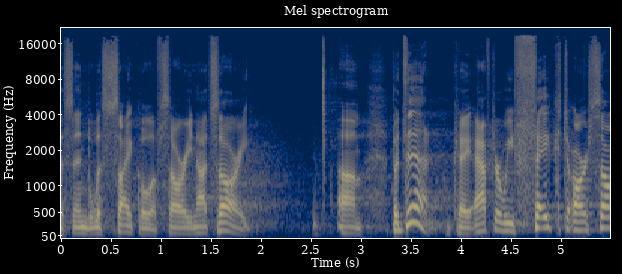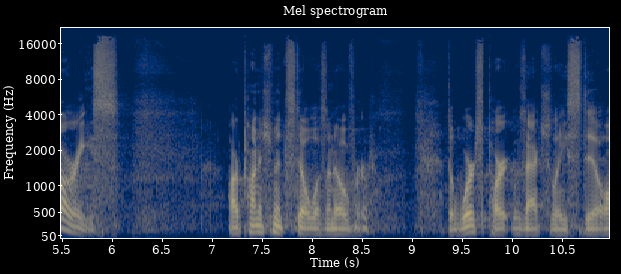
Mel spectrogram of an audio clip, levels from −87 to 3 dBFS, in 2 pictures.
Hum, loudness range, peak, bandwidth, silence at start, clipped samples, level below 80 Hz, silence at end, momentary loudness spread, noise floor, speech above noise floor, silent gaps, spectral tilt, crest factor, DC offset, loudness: none; 6 LU; -8 dBFS; 19 kHz; 0 s; under 0.1%; -78 dBFS; 0 s; 11 LU; -58 dBFS; 29 dB; none; -4 dB/octave; 24 dB; under 0.1%; -29 LUFS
